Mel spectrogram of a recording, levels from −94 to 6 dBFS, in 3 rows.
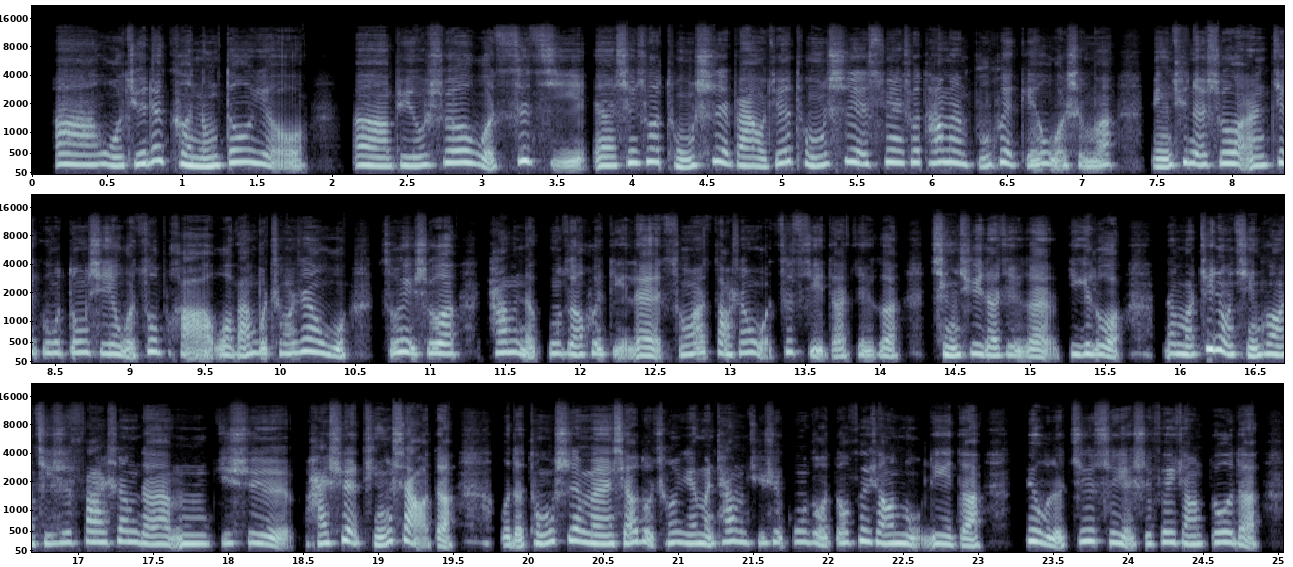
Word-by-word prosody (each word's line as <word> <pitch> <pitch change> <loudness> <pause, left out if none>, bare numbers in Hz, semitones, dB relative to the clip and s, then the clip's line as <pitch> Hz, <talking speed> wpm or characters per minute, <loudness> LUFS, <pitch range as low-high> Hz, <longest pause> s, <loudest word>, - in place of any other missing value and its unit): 啊， 240 -1 +1
我 215 -4 +1
觉 240 +3 +1
得 325 +2 +2
可 245 -6 +3
能 200 +1 +6
都 290 +5 +2
有。 245 -4 -2 0.3
呃， 215 -2 +3
比 215 - 0
如 205 +1 +2
说 280 +5 +2
我 215 -11 +1
自 315 - +2
己 105 - -4
呃， 210 +3 +2
先 280 +6 +2
说 305 +2 +2
同 195 -7 0
事 290 +4 +1
吧。 210 -3 +1
我 190 - 0
觉 255 - -3
得 295 - +2
同 230 -5 0
事 290 -1 +1
虽 245 +4 -1
然 280 - +3
说 285 0 -1
他 285 +1 0
们 280 -3 +3
不 205 -2 -5
会 270 +4 0
给 230 - -4
我 260 - -1
什 220 +1 -5
么 245 0 -2 0.2
明 185 -1 +2
确 280 - 0
地 245 -3 +1
说， 260 +2 +2
嗯， 215 +2 +1
这 280 - +1
个 250 -2 -2
东 260 +2 -2
西 240 -2 -1
我 220 - +1
做 285 - 0
不 255 -2 -7
好， - - -1
我 205 - -1
完 195 +3 0
不 - - 0
成 235 0 -3
任 280 -2 +3
务， 180 -6 0 0.2
所 270 +2 +1
以 - - +2
说 235 -2 +1 0.2
他 255 +1 0
们 260 - +1
的 - - +1
工 235 -1 -4
作 215 -3 0
会 - - -2
delay， 185 - -1
从 210 +2 -3
而 - - 0
造 240 -3 -3
成 250 +4 -2
我 - - -5
自 270 - -4
己 270 - -2
的 170 +2 -4
这 100 - -3
个 175 - -2 0.2
情 200 -3 +2
绪 225 +2 -1
的 195 -2 +1
这 205 - -2
个 165 -1 -1
低 220 0 +1
落。 210 -6 +1 0.2
那 235 - -4
么 215 -2 +3
这 340 - +7
种 300 - +5
情 205 -4 +1
况 215 -1 +3
其 210 +1 -2
实 235 +2 -2
发 245 +1 0
生 255 +1 -1
的 200 -3 +1
嗯， 205 +2 +2
就 220 - -4
是 220 -5 -1
还 210 +2 0
是 255 +2 +2
挺 205 -4 0
少 280 +1 +1
的。 - - -1 0.3
我 185 - -2
的 - - +1
同 220 +3 0
事 275 +1 +1
们、 210 -3 +4
小 225 +3 0
组 260 - 0
成 230 +1 -3
员 220 -1 +2
们， 200 - +2
他 250 +4 -1
们 245 -3 -1
其 225 - -8
实 245 - -3
工 250 0 -5
作 225 - -2
都 230 - -2
非 265 +4 +1
常 220 -3 +3
努 180 -5 +2
力 205 0 0
的， 170 0 -1 0.3
对 270 - +4
我 250 - +2
的 - - +2
支 265 +1 0
持 240 -3 -2
也 195 - +1
是 210 +1 -5
非 240 +2 -1
常 200 -2 0
多 240 +2 0
的。 - - -1
230 Hz, 335 characters per minute, -20 LUFS, 210-255 Hz, 0.3 s, 这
